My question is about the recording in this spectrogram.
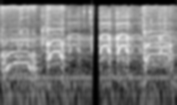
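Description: Electronic intro jingle: synthesized tones warbling up and down in quick arcs over a steady low hum, cutting out for a moment just past a second in.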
